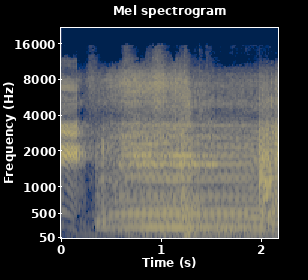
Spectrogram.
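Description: A man's shout cuts off, then a steady steam-whistle tone sounds over a hiss of escaping steam, a cartoonish sound effect.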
